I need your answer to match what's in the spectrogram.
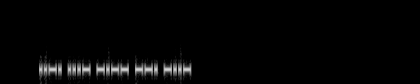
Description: Morse code, heard as a keyed tone, about 52 wpm, 690 Hz. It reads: FVYGX
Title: Code Groups - 5 Letters - 50wpm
